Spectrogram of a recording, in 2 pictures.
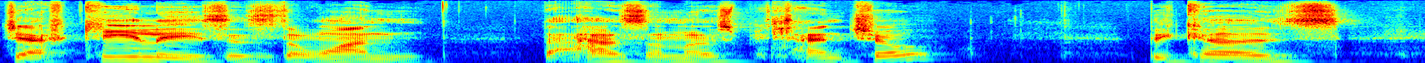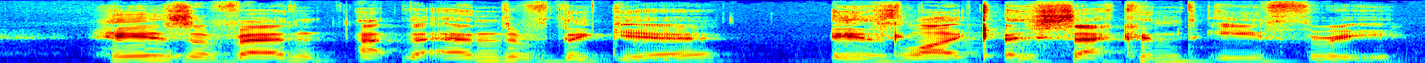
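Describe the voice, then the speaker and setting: A man's voice: on the high side, a little slow, sharp tone. A man co-hosting a podcast, chatting casually in an informal, sweary way about video games. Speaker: podcast co-host.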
